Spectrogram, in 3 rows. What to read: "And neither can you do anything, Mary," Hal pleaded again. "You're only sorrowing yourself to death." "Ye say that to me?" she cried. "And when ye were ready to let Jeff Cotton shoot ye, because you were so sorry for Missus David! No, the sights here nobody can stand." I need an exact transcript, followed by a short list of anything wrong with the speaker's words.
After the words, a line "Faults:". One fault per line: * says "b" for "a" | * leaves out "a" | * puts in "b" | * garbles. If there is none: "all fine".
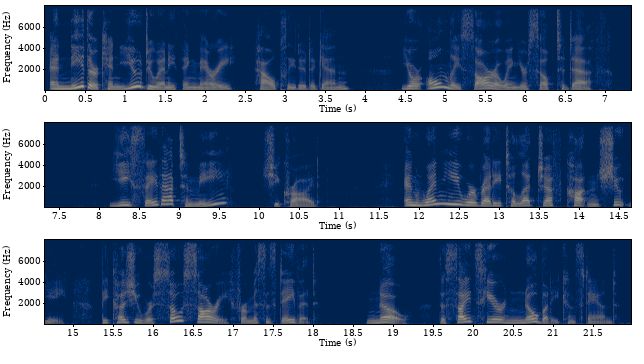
"And neither can you do anything, Mary," Hal pleaded again. "You're only sorrowing yourself to death." "Ye say that to me?" she cried. "And when ye were ready to let Jeff Cotton shoot ye, because you were so sorry for Missus David! No, the sights here nobody can stand."
Faults:
all fine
